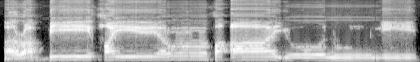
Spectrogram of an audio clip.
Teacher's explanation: اخفا ہے، تنوین کے بعد فا ہے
